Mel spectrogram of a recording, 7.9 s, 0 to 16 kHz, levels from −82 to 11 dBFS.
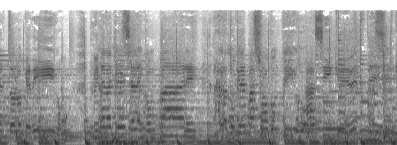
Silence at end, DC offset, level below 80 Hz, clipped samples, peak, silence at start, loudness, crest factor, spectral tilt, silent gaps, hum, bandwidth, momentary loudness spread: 0 s; 1%; -18 dBFS; under 0.1%; 0 dBFS; 0 s; -13 LUFS; 14 dB; -4 dB/octave; none; none; 12.5 kHz; 5 LU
